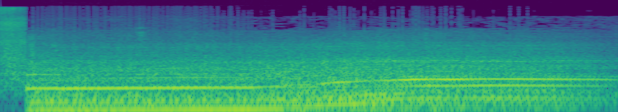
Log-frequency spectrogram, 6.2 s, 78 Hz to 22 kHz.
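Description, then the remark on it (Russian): Steady low engine drone heard from inside a number 50 city bus from Predmostnaya riding along Sverdlovskaya Street in Krasnoyarsk, with a sustained hum that shifts pitch slightly midway as it accelerates, continuous and fairly loud with no talking. “Пока я сижу в автобусе, расскажу вам об истории названия этой улицы.”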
